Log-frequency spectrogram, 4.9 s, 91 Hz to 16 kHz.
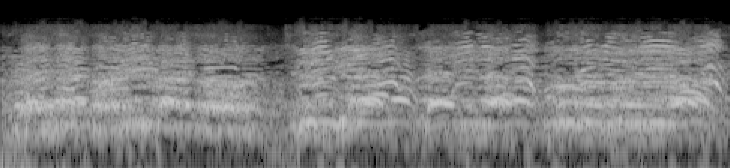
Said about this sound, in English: Recep Tayyip Erdogan, Turkey is proud of you, the world is proud of you, a crowd that numbered 5,000 chanted while the Prime Minister's plane was landing.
